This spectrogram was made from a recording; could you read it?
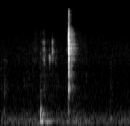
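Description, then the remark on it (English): A quick sip of water: a soft wet slurp, then a sharp gulping swallow, and a faint click moments later, with no talking. “Let me go ahead and take a quick sip of water.”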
